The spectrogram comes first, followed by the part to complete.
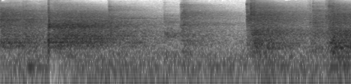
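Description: Pilates reformer parts being adjusted: three sharp metal clunks, each ringing out for most of a second.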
